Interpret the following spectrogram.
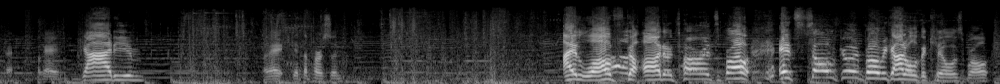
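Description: A man's voice: high voice, sing-song, a little slow, long pauses, sharp tone, soft background music, full character voice. A man voicing a brash, bossy, foul-mouthed hedgehog antihero while bantering over a video game. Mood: fired up. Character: cocky, foul-mouthed hedgehog Shadow, parody of the brooding antihero. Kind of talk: gaming commentary with role-played banter.

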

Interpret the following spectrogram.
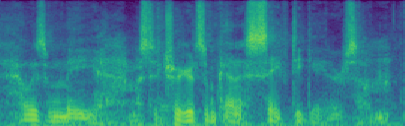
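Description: An actor playing a gruff, terse middle-aged survivor with a Southern American accent in a video game. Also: male voice, extremely low pitch, fairly even intonation, rapid-fire, heavily acted. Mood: gruff, focused. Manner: terse, commanding. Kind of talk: video game cinematic acting. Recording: game audio with loud gunfire, clatter.

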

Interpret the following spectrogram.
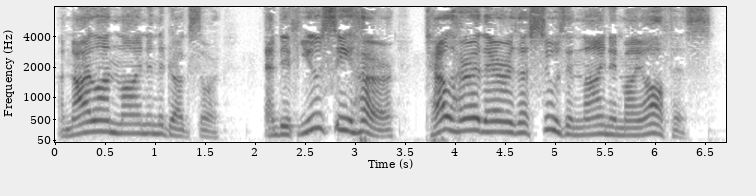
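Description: An actor playing a flustered, put-upon college dean with fussy, sardonic delivery in an old-time radio comedy. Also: male voice, high voice, lively intonation, unhurried, noisy background.

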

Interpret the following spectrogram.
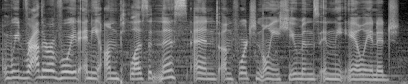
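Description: A woman's voice: medium pitch, steady tone, brisk, a little mellow, faint music behind. A woman hosting a game let's play, improvising in character in a casual, polite and hesitant way. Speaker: gaming video host.

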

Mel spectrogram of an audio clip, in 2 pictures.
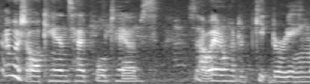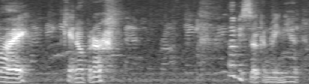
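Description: A woman in her thirties chatting casually about what she's cooking in her home kitchen, relaxed and self-deprecating. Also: on the low side, moderate pace, vocal fry, long pauses, soft background music. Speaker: home vlogger. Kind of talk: casual voice-over chat while cooking.

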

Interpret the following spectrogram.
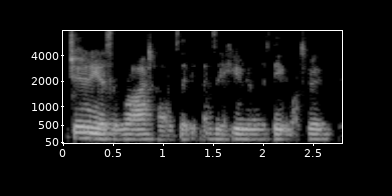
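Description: A woman with an Australian accent and a soft, quiet voice, speaking gently and reflectively about her writing, with many small ums. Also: a bass voice, flat delivery, quick pace. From Western Australia. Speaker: author reading and in conversation. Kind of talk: literary conversation and reading intro. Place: lecture room, seated on a small stage. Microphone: handheld mic held at chest. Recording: roomy lecture hall echo.

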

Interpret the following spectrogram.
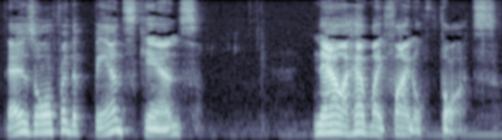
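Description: A man's voice: high voice, lively intonation, slow pace, pushed and bright. A man giving a casual, plain-spoken product review in short, simple statements. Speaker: gadget reviewer.

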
